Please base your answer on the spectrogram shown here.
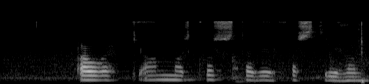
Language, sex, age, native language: Icelandic, male, 12, Icelandic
